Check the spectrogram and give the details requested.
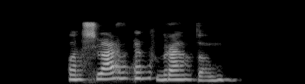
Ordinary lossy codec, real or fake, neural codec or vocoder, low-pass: none; fake; codec, 16 kHz, 1 kbps, FreqCodec, larger model; 7.2 kHz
